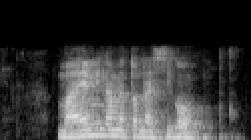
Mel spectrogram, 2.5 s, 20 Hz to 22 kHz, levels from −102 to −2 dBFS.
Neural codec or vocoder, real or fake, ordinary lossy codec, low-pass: none; real; Opus, 32 kbps; 5.4 kHz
